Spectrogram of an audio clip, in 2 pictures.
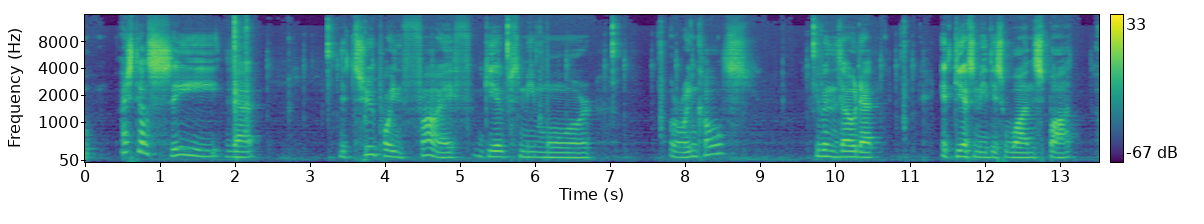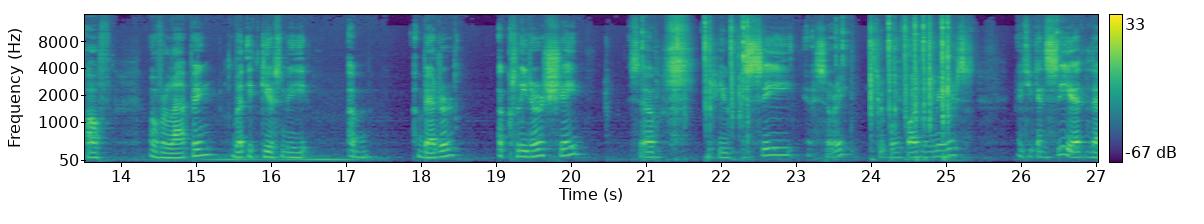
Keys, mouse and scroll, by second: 1.9 space, 2.3-3.0 middle drag, 3.0-3.3 scroll down 1, 3.3-4.7 shift+middle drag, 4.7-5.0 scroll down 2, 5.0-6.1 middle drag, 6.1 scroll up 2, 6.4-14.2 middle drag, 15.4-18.4 middle drag, 20.8-24.6 drag, 24.6 m, 26.0-26.8 drag, 26.8 scroll down 2.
